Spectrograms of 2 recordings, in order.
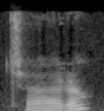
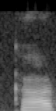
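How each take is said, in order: First: The word begins with a sh sound. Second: The word begins with a k sound. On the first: The speaker calls it wrong. "il y a des gens qui le prononcent char" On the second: The speaker calls it right. "la prononciation correcte c'est euh, car"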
